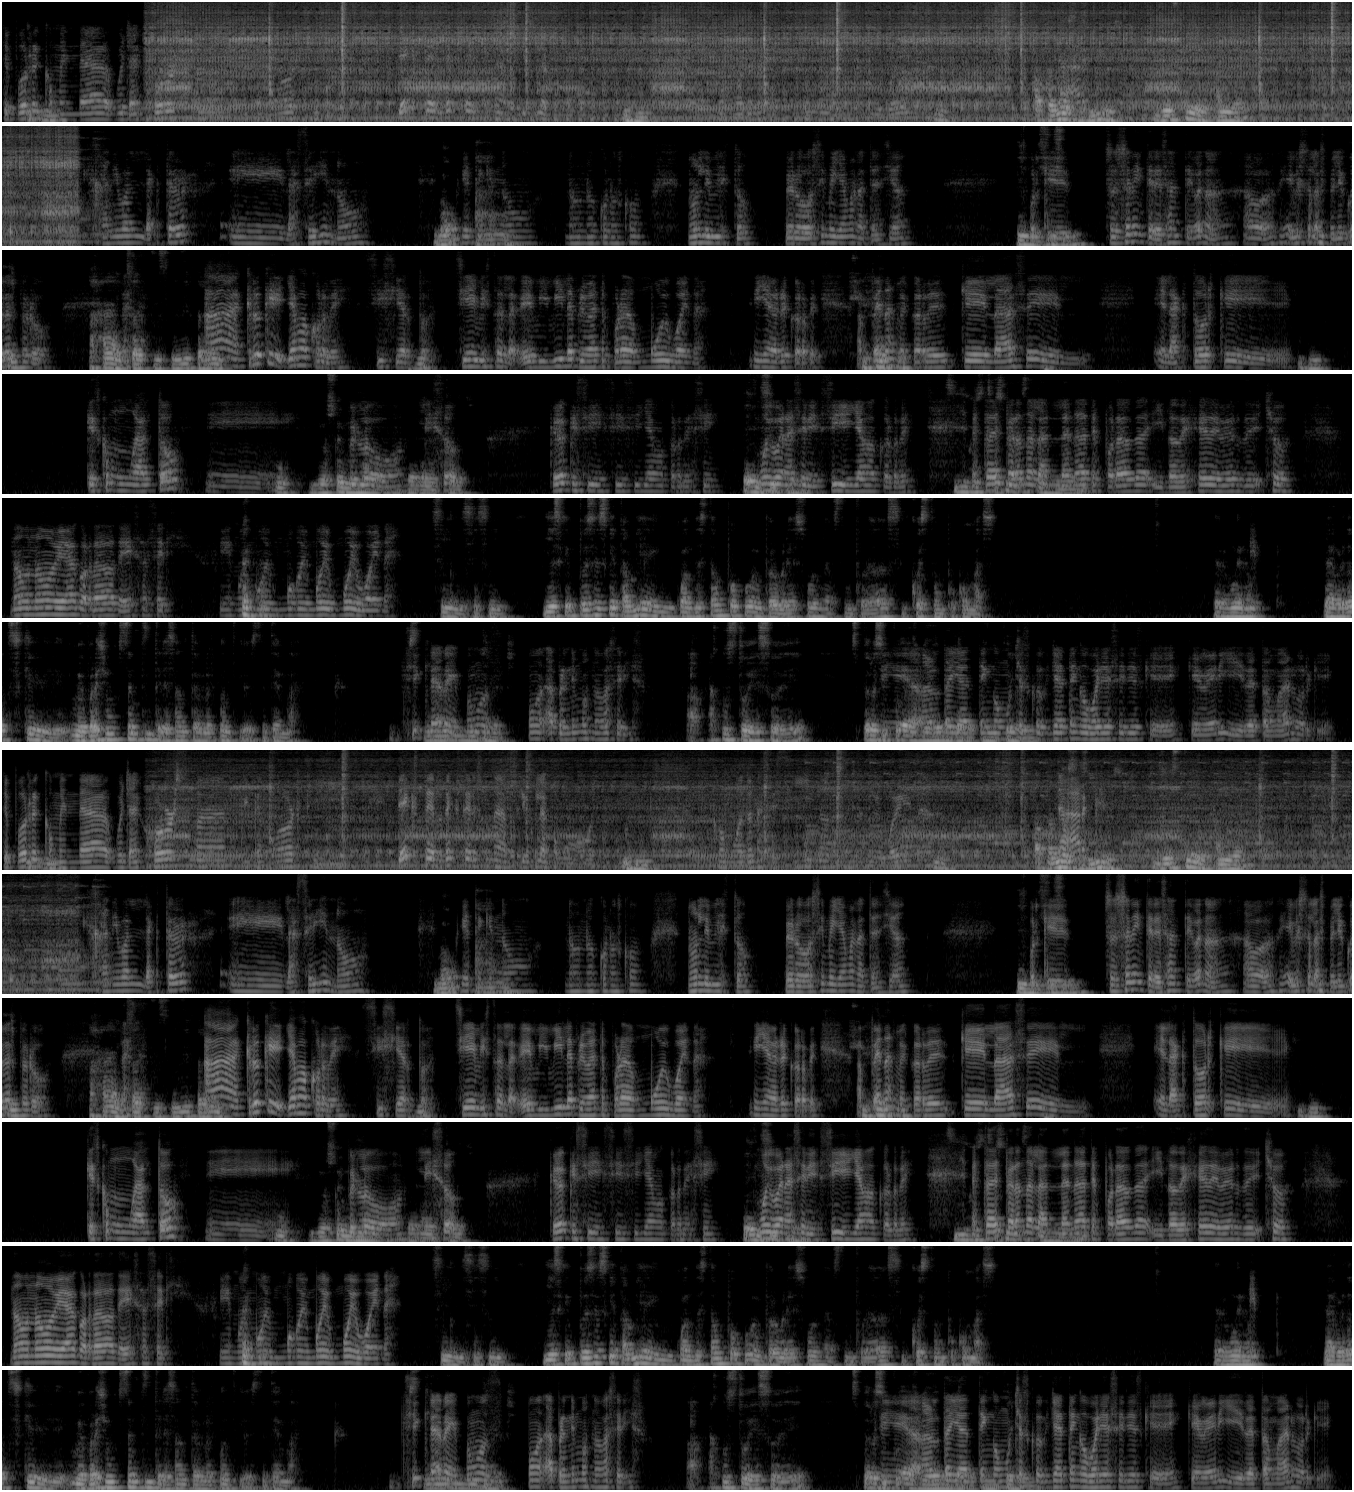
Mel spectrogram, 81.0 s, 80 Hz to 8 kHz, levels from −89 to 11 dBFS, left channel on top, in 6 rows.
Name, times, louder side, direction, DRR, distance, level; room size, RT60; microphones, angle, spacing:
voice 1, 0.0-5.9 7.1-9.4 10.6-10.8 13.2-13.4 14.3-17.1 18.1-18.8 19.1-21.0 21.3-22.6 23.0-23.2 23.8-24.2 24.5-27.9 28.2-28.3 29.0-34.0 34.5-39.9 41.3-43.4 44.0-45.1 45.6-45.7 46.0-47.6 48.0-50.1 50.3-55.8 56.2-58.0 71.5-72.4 72.8-73.9 76.3-80.8, right 3 dB, 55° right, 0.8 m, -44 dB
sound 1, 1.4-14.3, left 9 dB, 75° left, 0.5 m, -41 dB
voice 2, 6.2-6.5 9.3-9.5 10.3-11.2 11.5-12.5 17.8-18.6 23.6-24.3 26.9-27.2 27.9-29.2 31.1-31.2 35.5-36.0 40.1-40.2 43.2-44.3 44.6-45.1 47.9-48.5 49.9-51.3 56.4-56.5 58.3-59.0 59.4-63.9 66.1-66.5 67.2-70.5 71.6-72.5 74.3-75.5 76.1-77.8, left 1 dB, 5° right, 0.9 m, -40 dB
sound 2, 8.0-14.6, right 6 dB, 85° right, 0.7 m, -55 dB
5.4 x 2.6 x 2.2 m
head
